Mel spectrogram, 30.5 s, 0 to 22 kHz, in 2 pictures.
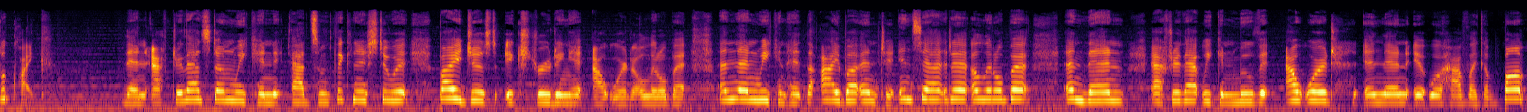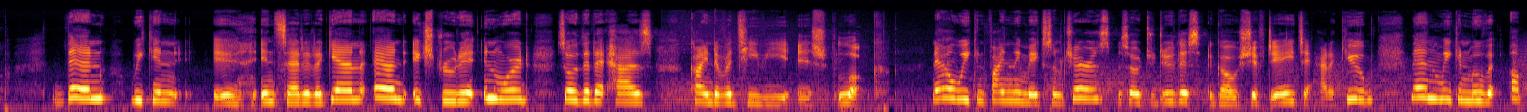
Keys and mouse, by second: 0.7 g, 1.1 shift+click, 1.4 s, 3.0 Tab, 4.5 e, 9.1 i, 11.4 super+z, 14.8 g, 18.6 e, 21.2 Tab, 24.2 shift+a, 27.7 KP_7.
